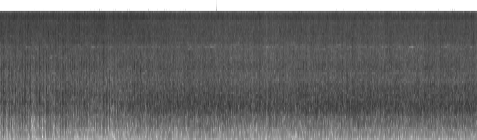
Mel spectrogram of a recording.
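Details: Heavy, steady rain hisses on hard surfaces, with a faint engine idling underneath.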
